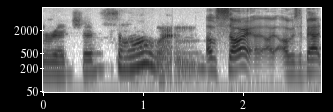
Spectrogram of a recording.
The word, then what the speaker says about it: Samhain: Samhain, Richard. Samhain.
